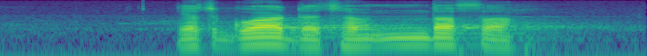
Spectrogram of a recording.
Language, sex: Venda, male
